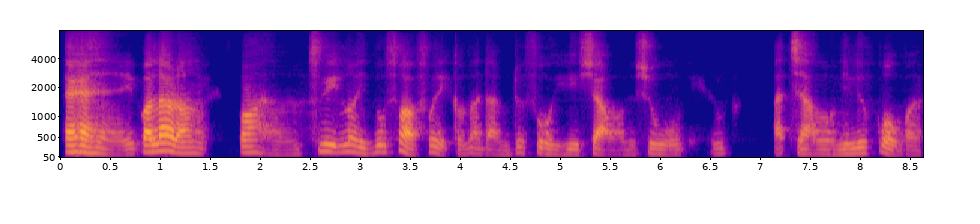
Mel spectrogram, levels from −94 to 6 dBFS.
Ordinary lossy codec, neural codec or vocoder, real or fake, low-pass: none; codec, 16 kHz, 0.3 kbps, FocalCodec; fake; none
